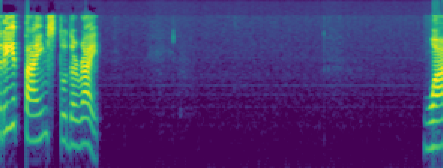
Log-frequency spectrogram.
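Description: A young woman speaks calmly and clearly into a microphone.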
